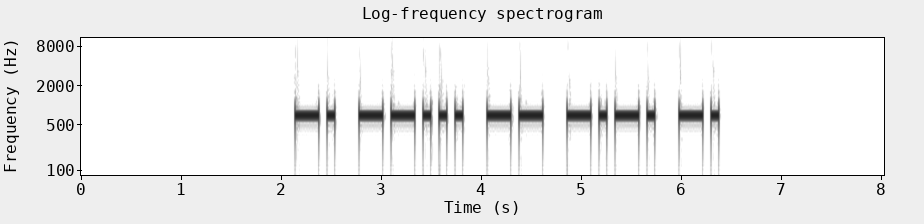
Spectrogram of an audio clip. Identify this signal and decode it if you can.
Morse code, heard as a keyed tone, about 15 wpm, 700 Hz. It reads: N7MCN
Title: USA Call Signs - 5 Characters - Repeated 2x - 15wpm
